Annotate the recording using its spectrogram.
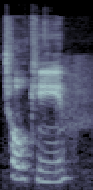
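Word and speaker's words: Tolkien: end of Holy Grail facing the RB pronoun Tolen okay I've actually never heard it pronounce that way that's interesting that is the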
